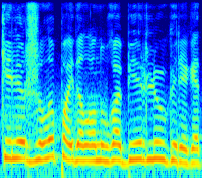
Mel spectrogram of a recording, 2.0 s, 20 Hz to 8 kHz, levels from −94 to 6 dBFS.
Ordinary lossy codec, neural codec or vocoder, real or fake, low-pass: none; none; real; none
